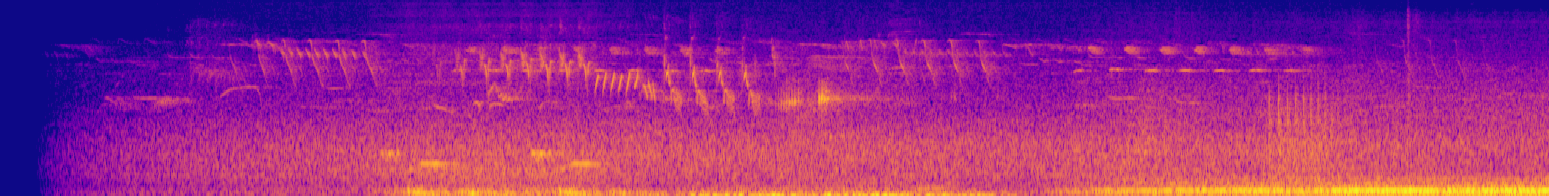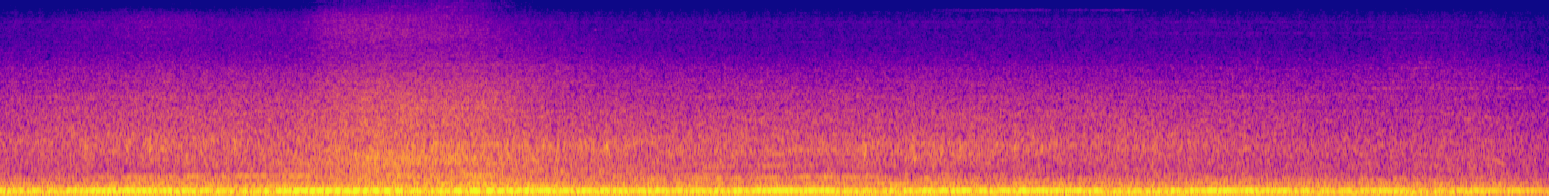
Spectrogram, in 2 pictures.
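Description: Outdoor ambience fading in from silence: small birds chirping and trilling for the first several seconds, then a steady low drone sets in about eight seconds in and carries on.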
